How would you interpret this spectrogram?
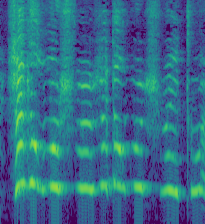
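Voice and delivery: very high, loud gushing voice; high excited voice. Retold or imitated. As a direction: gush it in a thrilled squeal. Stranger quoted complimenting.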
